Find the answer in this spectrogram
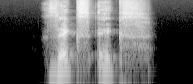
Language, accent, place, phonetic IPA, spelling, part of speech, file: German, Germany, Berlin, [ˈzɛksˌʔɛks], Sechsecks, noun, De-Sechsecks.ogg
- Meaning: genitive singular of Sechseck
